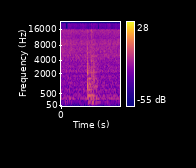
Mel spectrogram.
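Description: A brief burst of sizzling and scraping as food is stirred in a hot pan, rising for a moment before settling back to a quiet hiss.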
